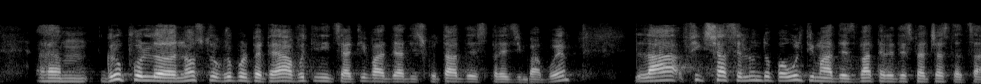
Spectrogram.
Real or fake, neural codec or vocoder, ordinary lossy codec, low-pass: real; none; Opus, 32 kbps; 7.2 kHz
